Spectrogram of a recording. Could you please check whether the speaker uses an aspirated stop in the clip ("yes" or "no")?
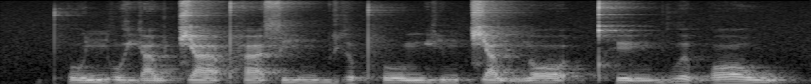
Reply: yes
